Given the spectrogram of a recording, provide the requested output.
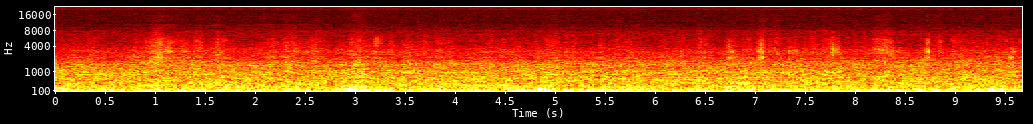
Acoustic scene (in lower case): residential area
